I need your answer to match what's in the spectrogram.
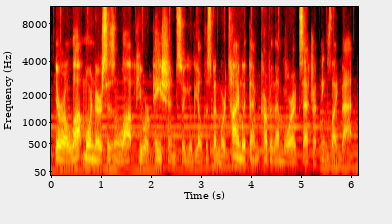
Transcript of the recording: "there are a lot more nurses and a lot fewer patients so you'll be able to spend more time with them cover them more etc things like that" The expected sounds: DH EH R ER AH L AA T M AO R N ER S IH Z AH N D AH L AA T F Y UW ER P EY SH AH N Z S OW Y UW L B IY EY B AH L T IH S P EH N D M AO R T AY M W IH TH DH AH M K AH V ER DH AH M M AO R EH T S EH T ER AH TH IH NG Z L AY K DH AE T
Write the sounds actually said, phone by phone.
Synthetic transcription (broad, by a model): DH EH R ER AH L AA T M AO R N ER S IH Z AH N AH L AA T F Y UW ER P EY SH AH N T S OW Y UW L B IY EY B L T IH S P EH N D M AO R T AY M W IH DH AH M K AH V ER DH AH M M AO R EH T S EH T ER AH TH IH NG Z L AY K DH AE T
